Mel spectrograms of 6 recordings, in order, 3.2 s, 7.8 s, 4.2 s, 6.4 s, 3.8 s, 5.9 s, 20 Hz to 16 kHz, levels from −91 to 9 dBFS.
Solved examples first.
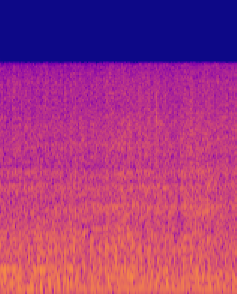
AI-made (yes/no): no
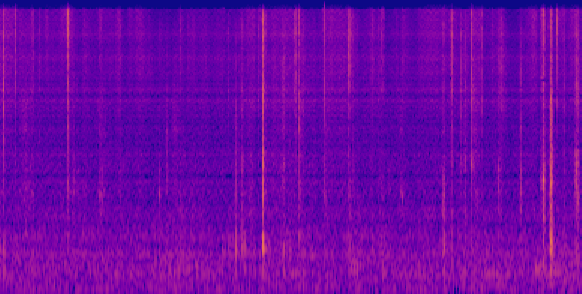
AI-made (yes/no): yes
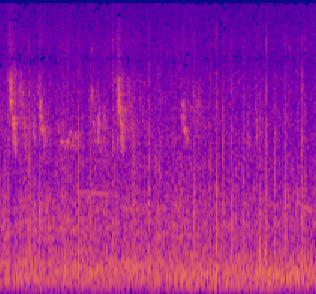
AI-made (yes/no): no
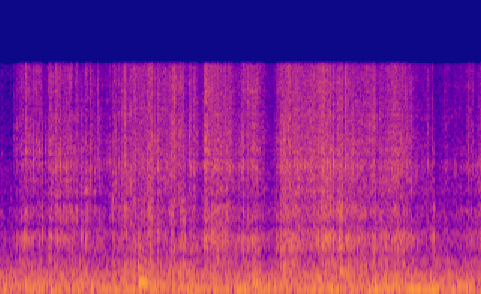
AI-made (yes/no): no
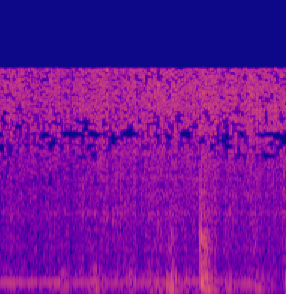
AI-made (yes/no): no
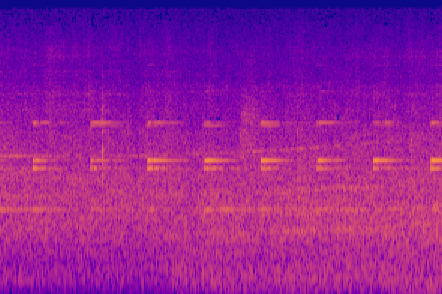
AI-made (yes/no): no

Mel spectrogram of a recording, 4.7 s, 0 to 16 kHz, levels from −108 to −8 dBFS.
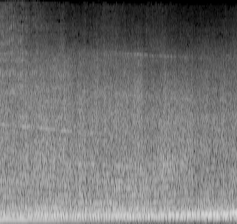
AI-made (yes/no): no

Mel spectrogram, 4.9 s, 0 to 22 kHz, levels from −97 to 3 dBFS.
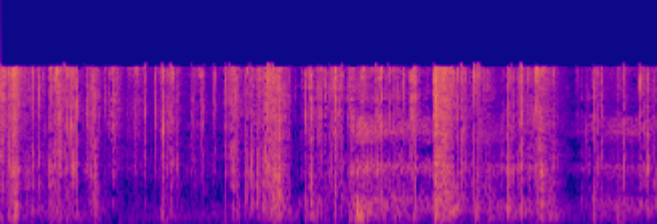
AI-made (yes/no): no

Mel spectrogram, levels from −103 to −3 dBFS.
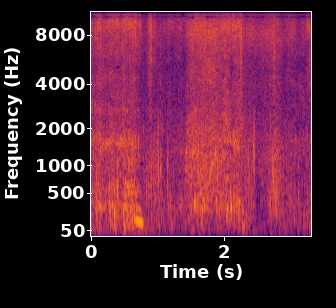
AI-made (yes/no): no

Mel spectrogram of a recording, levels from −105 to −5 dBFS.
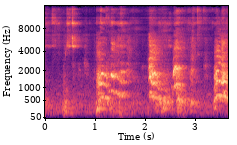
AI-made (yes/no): yes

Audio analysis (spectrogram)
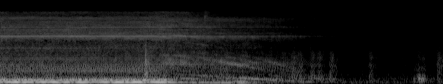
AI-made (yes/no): yes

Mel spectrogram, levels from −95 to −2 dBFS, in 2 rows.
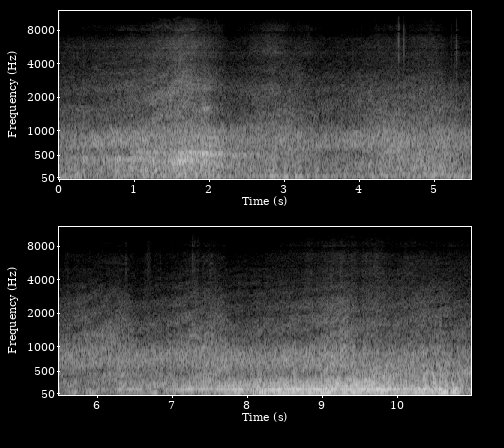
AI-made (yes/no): yes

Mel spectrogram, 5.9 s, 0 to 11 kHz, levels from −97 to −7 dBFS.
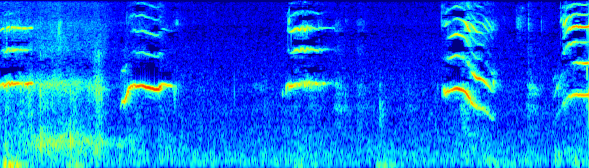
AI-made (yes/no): no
